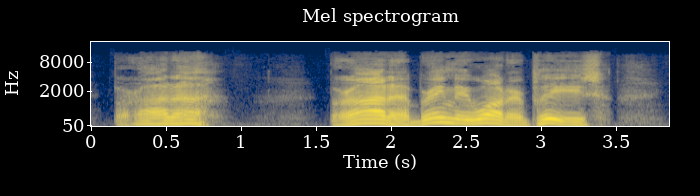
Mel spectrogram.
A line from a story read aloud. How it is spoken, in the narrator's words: he cried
